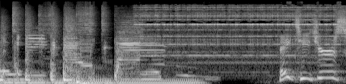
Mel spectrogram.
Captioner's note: school bell ringing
